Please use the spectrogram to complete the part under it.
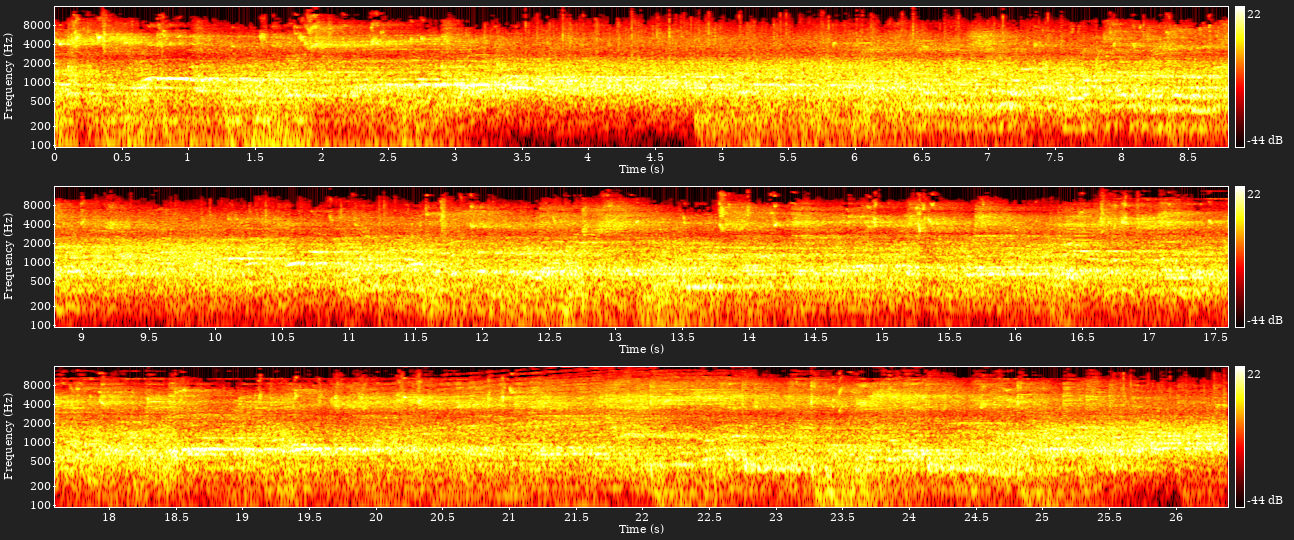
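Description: A large crowd murmurs and cheers in an echoing indoor hall.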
